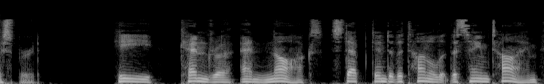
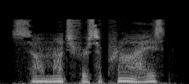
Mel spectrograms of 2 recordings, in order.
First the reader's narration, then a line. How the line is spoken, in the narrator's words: Kendra murmured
